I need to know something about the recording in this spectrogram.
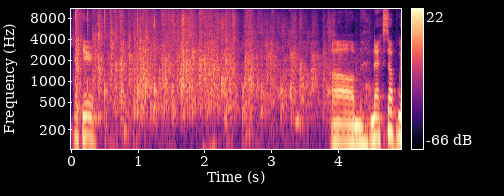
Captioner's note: applause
